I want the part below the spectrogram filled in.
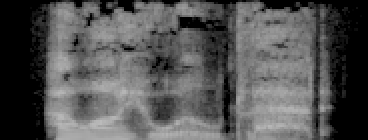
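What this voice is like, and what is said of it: Hushed, soft bedside voice. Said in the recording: “in a hushed bedside voice”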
